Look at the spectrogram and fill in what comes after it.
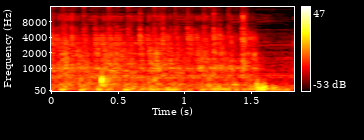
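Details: Honda Wave 115i fuel-injected motorcycle, kick-started at idle: fast steady tapping near the cam chain; the cam chain is slack and whips, and the chain tensioner rubber roller is cracked, letting metal hit metal.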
